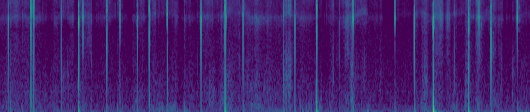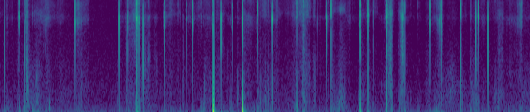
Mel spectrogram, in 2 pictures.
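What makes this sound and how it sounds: Long manicured nails tap and scratch a small, hollow white plastic inline mic/remote housing on a wired earphone cable as it lies on a fabric bed cover. Dozens of sharp, dry clicks come in an irregular, quick patter with a bright, high edge, separated by softer scratching swells. Each tap dies away almost instantly, with a low, dull thud underneath.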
